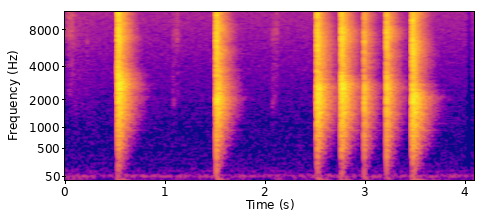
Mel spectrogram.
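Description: Six crisp, close hand claps spell out a rhythm pattern in a fruit salad rhythm-reading lesson: two evenly spaced claps, then four quicker ones in a row, over silence.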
